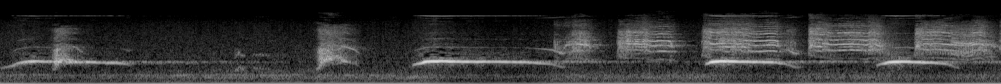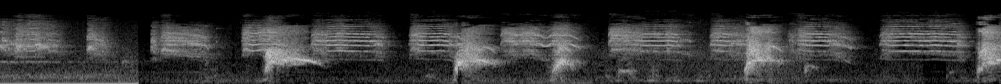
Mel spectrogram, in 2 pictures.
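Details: Fox vocalising during the mating season, calling out to others: several clear arched whines rising then dropping, followed by a long, dense run of rough, rasping bursts repeated rapidly with short gaps.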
